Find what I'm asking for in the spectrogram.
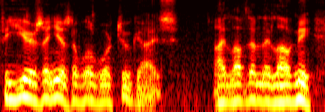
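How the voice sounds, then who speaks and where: Speaking at a moderate pace, a man has a medium pitch with vocal fry and ordinary pitch variation. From Italy. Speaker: war veteran. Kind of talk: casual chat. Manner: animated.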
